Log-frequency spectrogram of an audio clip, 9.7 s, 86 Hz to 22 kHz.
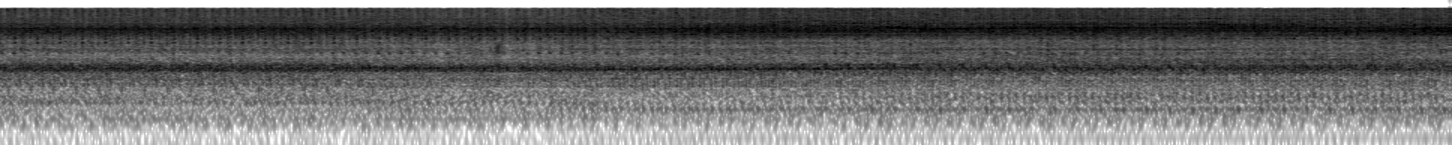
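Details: BMW 330d E91 diesel at idle after main and EGR thermostat replacement, also smoking: a repetitive light knock about twice a second with a thin high whine above it. The cause is unknown.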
